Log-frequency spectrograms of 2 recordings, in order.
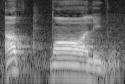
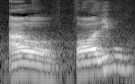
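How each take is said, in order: First: The l sound merges into a doubled t. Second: The l sound is pronounced before the t. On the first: The speaker calls it right. "Ini at-talibu" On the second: The speaker calls it wrong. "Tidak boleh dibaca al-talibu"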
